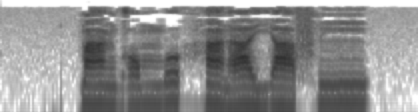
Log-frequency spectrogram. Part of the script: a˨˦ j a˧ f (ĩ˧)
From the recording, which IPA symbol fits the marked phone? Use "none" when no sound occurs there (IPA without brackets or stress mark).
ĩ˦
